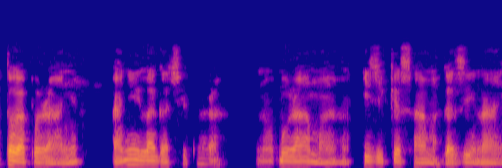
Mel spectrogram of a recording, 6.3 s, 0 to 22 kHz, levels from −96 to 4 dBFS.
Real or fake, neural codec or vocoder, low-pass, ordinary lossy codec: fake; codec, 16 kHz, 4 kbps, FreqCodec, larger model; none; none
